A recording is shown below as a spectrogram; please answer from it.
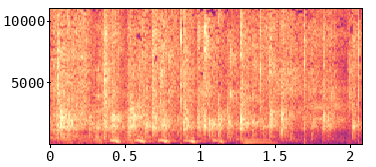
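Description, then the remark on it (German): A live audience bursts into steady, dense applause for about two seconds as the winner of a quiz is announced, with scattered voices and cheers mixed into the clapping. “Applaus.”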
